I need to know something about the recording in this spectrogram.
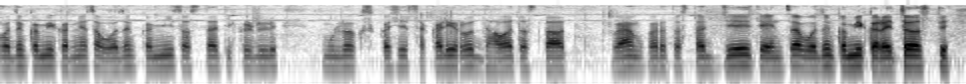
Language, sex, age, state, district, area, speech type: Marathi, male, 18-30, Maharashtra, Wardha, rural, spontaneous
